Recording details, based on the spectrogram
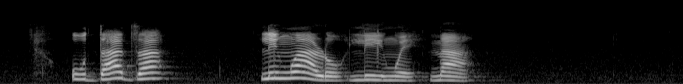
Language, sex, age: Venda, female, 21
